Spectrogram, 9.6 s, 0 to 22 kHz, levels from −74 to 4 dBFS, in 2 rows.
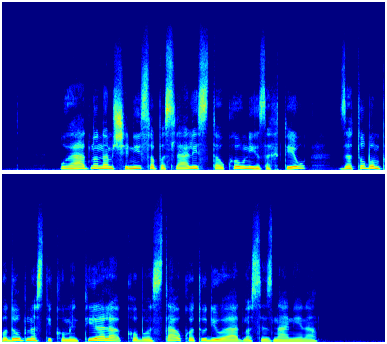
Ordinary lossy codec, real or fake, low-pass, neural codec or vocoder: none; fake; 19.8 kHz; autoencoder, 48 kHz, 128 numbers a frame, DAC-VAE, trained on Japanese speech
